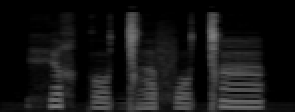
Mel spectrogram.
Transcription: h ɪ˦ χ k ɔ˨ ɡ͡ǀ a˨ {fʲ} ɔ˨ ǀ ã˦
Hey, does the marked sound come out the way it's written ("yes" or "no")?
no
